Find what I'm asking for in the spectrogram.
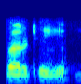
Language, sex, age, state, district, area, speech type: Marathi, male, 18-30, Maharashtra, Washim, urban, conversation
